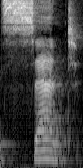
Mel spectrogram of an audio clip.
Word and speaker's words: scent: of sword silent c we do not hear the C in Scent as in to smell something or science giant silent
